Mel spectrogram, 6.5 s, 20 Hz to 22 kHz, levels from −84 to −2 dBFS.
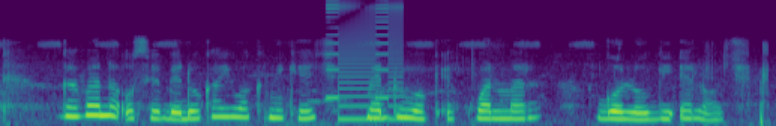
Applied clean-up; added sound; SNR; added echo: none; Alarm; 8 dB; none.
